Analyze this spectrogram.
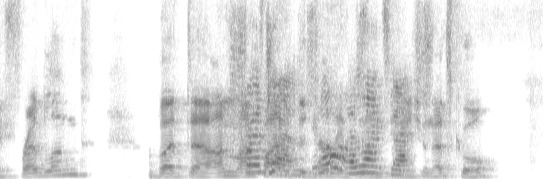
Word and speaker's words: Fredlund: week steve hoytland and i meant to ask you how you pronounced your surname because i speak german and i may have over germanized it by steve that's how we'll say it in german here in the us we say fredland but uh that's cool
